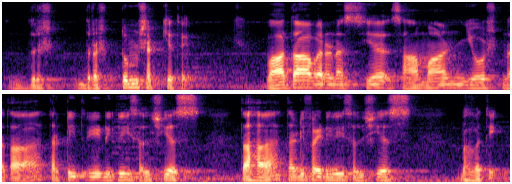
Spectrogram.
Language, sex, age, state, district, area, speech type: Sanskrit, male, 30-45, Karnataka, Bangalore Urban, urban, spontaneous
